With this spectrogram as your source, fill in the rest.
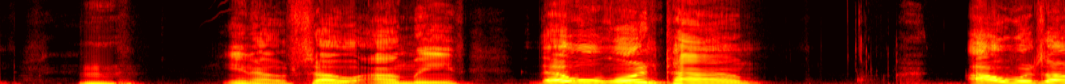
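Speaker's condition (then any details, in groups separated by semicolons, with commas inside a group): Cerebral palsy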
